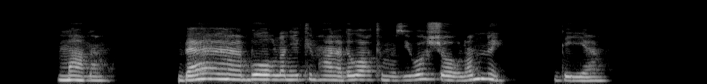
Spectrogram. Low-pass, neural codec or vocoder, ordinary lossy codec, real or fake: 7.2 kHz; codec, 16 kHz in and 24 kHz out, 2.2 kbps, FireRedTTS-2 codec; Opus, 32 kbps; fake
